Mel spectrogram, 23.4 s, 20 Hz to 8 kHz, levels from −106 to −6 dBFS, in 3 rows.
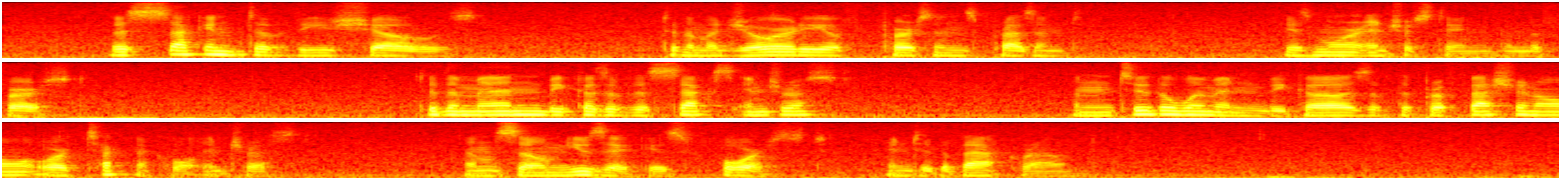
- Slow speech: Yes, slow, 115 wpm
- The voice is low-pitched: Yes, low, 115 Hz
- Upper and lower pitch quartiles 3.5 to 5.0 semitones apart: Yes, average, 4.0 semitones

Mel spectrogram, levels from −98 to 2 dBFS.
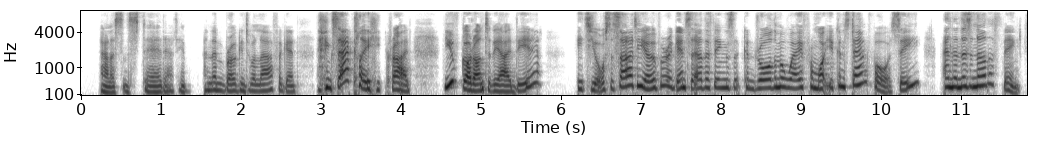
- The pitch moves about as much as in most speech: No, wide, 7.6 semitones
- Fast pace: Yes, fast, 220 wpm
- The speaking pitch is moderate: No, high, 245 Hz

